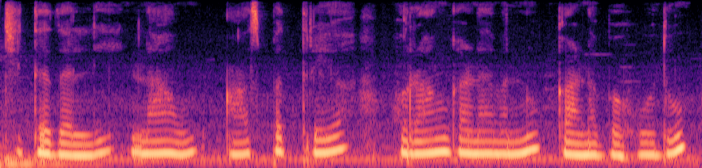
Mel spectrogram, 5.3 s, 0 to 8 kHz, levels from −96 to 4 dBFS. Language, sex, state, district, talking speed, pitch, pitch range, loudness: Kannada, female, Karnataka, Bangalore, 55 wpm, 175 Hz, 165-190 Hz, -14 LUFS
